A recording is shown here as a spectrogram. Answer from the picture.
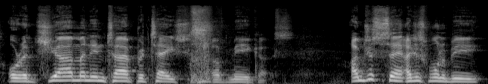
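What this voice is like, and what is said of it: Pompous British accent. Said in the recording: “That's British. That's pompous. It's called pompous.”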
